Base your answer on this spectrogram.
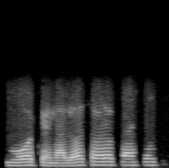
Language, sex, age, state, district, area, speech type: Kannada, male, 18-30, Karnataka, Shimoga, rural, conversation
